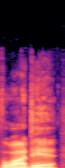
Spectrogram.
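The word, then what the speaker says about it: voir dire: uh pronounced vo vo vad vard that's how it's pronounced voad um so voardier and it means all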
